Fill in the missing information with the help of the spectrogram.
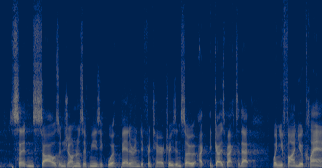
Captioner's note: none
